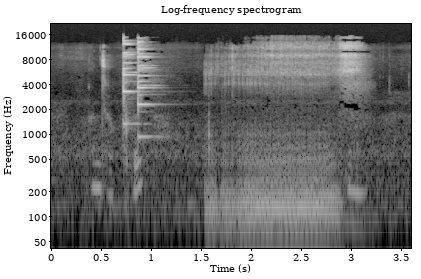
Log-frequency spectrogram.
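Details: Pet Shiba Inu growling out of affection during a meal: brief household clinks first, then one steady low, throaty rumble of about one and a half seconds.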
